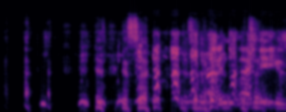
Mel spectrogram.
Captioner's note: ketawa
